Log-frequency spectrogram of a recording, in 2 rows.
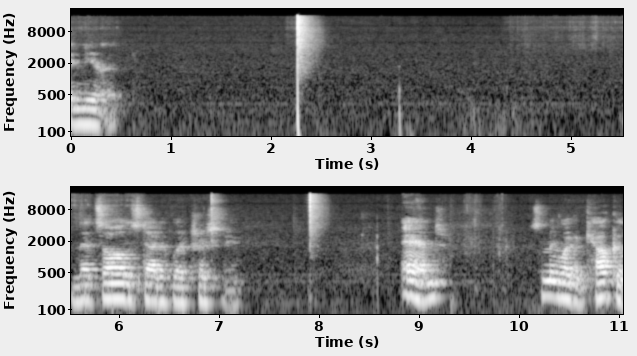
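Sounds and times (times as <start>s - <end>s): sharp electric snap: 2.2s - 2.6s, 7.8s - 8.2s.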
